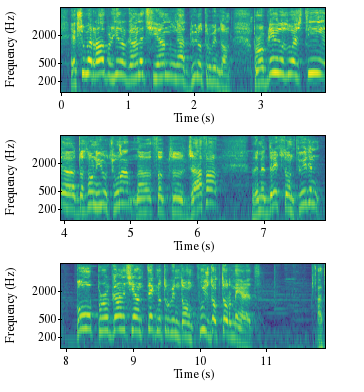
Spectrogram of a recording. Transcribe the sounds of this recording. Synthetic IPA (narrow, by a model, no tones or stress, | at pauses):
ɛkʃumɛraðpəɾd͡ʑiθɔɾɡanɛt̪̚t͡ɕəjanŋɡad̪ynət̪ɾupint̪ɔn | pɾɔblɛmid̪ɔθuaʃt̪id̪ɔθɔnjut͡ʃunaθɔt̪d͡ʒafa | ðɛmɛd̪ɾɛt̪̚θɔnpyɛt̪in | pɔpəɾɔɾɡanɛt̪̚t͡ɕəjant̪ɛknət̪ɾupint̪ɔnkuʃd̪ɔkt̪ɔɾmɛɾɛt̪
